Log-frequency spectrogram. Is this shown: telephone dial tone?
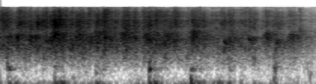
no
